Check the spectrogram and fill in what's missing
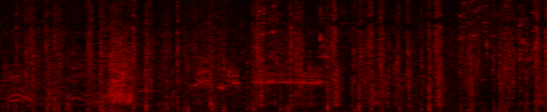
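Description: Horse hooves clip-clop at a steady trot in Red Dead Redemption, a repeated near rhythm of soft knocks over a busy game backdrop with other ambient noise.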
